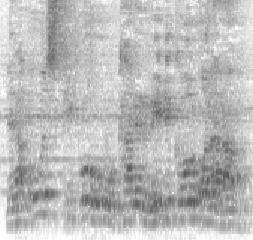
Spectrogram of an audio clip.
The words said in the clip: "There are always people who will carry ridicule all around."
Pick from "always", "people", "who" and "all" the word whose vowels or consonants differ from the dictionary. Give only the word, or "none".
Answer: always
